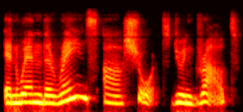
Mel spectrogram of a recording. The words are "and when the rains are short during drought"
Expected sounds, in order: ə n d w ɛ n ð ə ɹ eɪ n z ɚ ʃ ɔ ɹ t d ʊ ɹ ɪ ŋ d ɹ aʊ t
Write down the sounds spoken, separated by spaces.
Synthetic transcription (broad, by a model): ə n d w ɛ n ð ə ɹ eɪ n z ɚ ʃ ɔ ɹ t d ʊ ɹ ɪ ŋ d ɹ aʊ t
